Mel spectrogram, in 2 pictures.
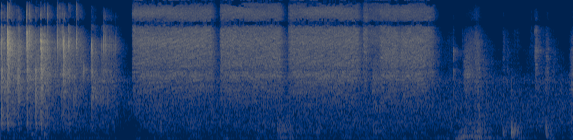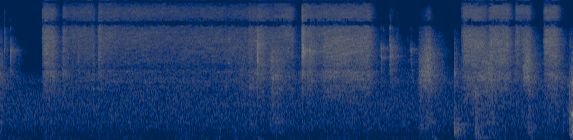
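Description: Aerosol spray paint hissing in bursts over an arcade control panel being restored, laying on light coats; several steady sprays of a few seconds each with short pauses between, fairly close and alone.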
